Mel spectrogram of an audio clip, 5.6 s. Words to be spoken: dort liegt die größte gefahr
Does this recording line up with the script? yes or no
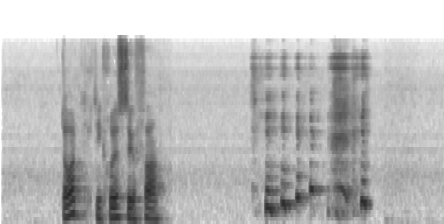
yes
